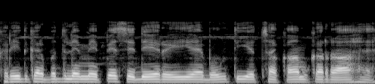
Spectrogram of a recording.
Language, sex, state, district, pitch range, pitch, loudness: Hindi, male, Rajasthan, Bikaner, 115-125 Hz, 120 Hz, -14 LUFS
